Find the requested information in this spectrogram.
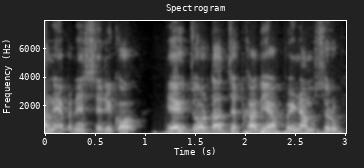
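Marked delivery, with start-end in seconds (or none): none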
